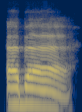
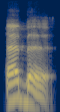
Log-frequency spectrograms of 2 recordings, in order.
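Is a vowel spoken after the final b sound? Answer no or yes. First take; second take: yes; no. First: The final b is followed by an a vowel. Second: The final b bounces with no following vowel. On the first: The speaker calls it wrong. "ما نقولش أبا أبا، فخطأ هذا" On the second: The speaker calls it right. "أب دون فتح"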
